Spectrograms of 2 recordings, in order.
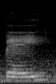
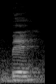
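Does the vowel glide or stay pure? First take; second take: glides; pure. First: The vowel glides toward an ee sound. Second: The vowel stays pure without gliding. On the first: The speaker calls it wrong. "I'm not saying bay" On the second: The speaker calls it right. "I'm saying B"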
